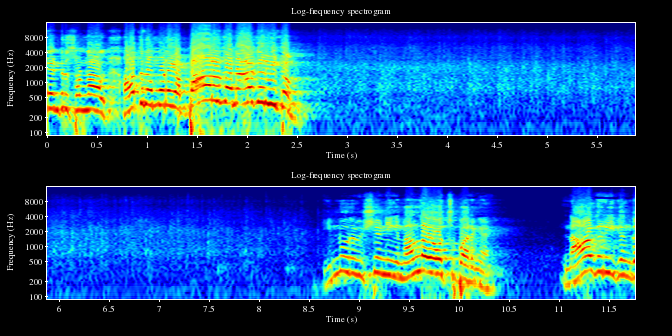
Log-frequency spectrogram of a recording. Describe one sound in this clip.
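A man speaks forcefully into a microphone through loudspeakers, in bursts with pauses.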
